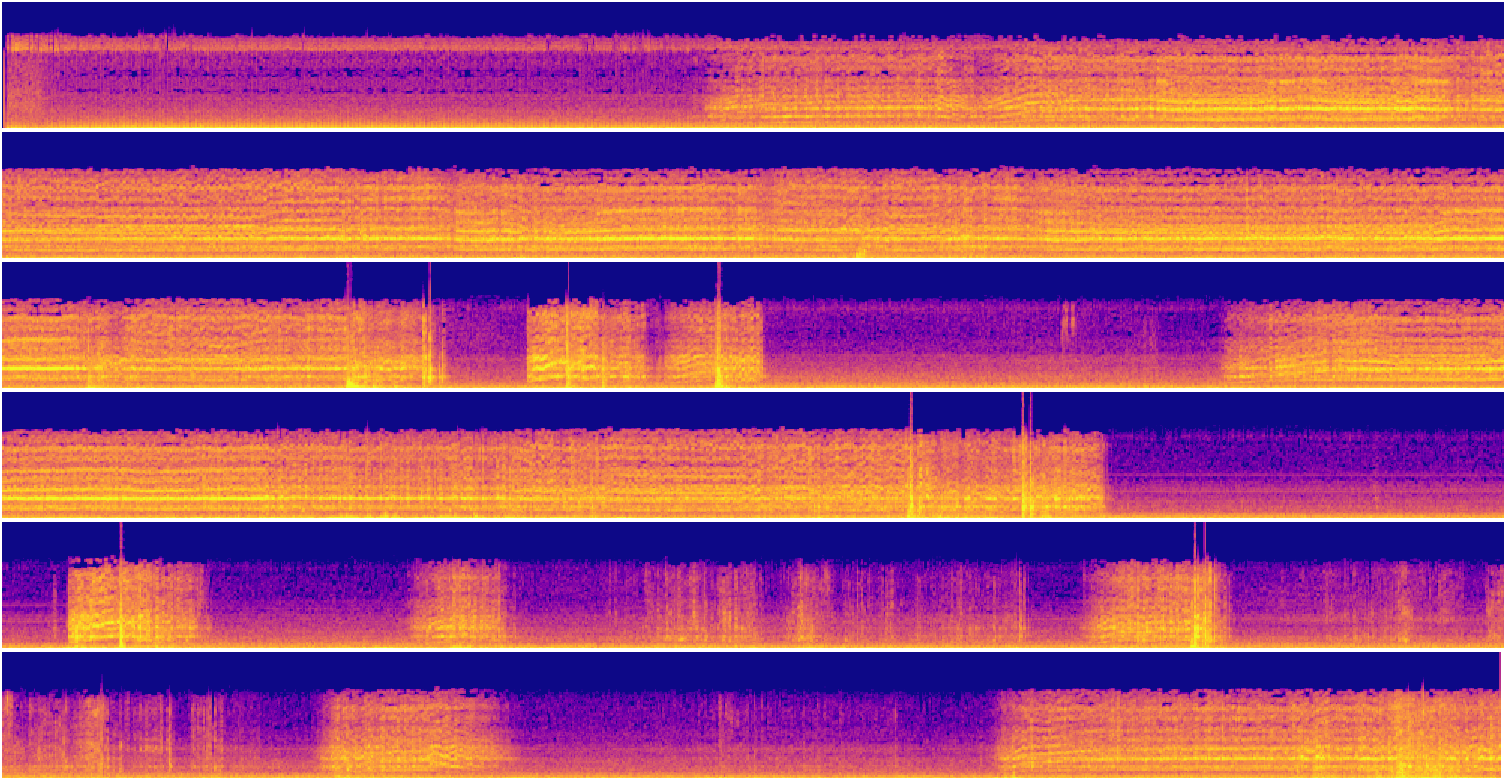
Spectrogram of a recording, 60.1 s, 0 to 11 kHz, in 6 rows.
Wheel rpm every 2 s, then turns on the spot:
0, 0, 40, 160, 220, 210, 230, 220, 210, 210, 220, 140, 90, 10, 140, 230, 230, 210, 160, 0, 60, 20, 10, 50, 30, 20, 60, 20, 130, 220.
22-24 42-46 48-52 54-56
